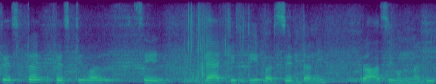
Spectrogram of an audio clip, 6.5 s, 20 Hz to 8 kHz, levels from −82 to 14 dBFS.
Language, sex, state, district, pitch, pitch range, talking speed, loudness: Telugu, female, Andhra Pradesh, Annamaya, 215 Hz, 200-220 Hz, 90 wpm, -25 LUFS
